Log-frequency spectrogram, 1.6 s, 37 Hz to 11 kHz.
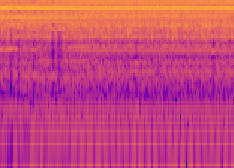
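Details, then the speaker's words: Himax HC2212-1180 brushless power system for a GWS Pico Tiger Moth, run up on a Spektrum AR400 receiver: soft start, then a steady, even high whir at half throttle with no surging or ticking; very smooth normal running. "See that very soft start? You can hardly hear that motor. That's half throttle. Yep."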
